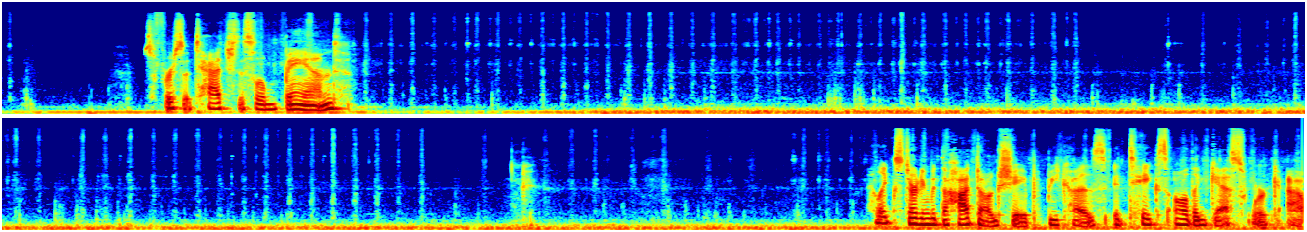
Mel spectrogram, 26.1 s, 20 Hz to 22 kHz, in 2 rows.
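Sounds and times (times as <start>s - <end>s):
felting needle poking wool: 0.0s - 26.0s
low room hum: 0.0s - 26.0s.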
